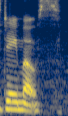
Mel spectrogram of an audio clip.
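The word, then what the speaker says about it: Deimos: coming with heart of Doos so heart of damos brings you the new player is it damos it's damos damos checking I tried we tried we tried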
